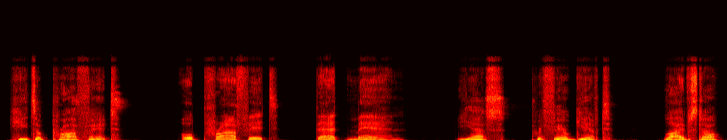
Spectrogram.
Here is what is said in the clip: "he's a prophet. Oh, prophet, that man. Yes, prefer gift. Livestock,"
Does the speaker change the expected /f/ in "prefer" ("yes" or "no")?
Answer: no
